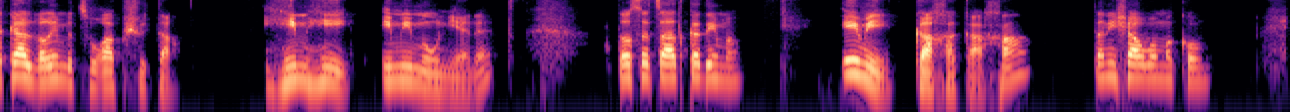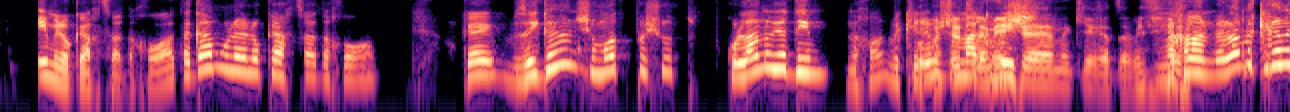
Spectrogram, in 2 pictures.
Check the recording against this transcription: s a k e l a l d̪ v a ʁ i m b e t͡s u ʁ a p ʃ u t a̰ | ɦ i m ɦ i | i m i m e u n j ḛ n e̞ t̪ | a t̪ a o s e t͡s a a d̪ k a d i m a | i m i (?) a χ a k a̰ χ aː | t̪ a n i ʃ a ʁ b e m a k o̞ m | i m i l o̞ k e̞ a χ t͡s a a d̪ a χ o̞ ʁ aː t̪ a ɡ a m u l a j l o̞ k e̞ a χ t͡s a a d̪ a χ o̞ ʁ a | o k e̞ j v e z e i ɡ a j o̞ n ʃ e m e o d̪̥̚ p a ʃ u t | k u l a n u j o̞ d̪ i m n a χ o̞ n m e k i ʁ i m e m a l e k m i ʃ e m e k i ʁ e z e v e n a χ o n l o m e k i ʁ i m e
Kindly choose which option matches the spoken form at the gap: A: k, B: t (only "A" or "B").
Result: A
